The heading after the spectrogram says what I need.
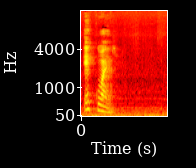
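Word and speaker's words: acquire: यहाँ पे जो क्यू दिया था, ये दोनों एग्जाम्पल आपके क्यू के आए हुए हैं। AQUIT, एक्विट, और ये है आपका एक्वायर।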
